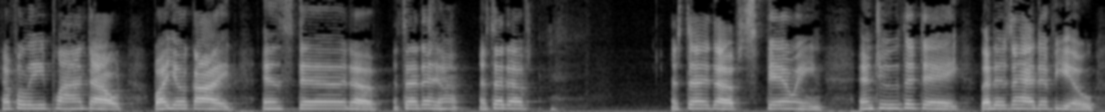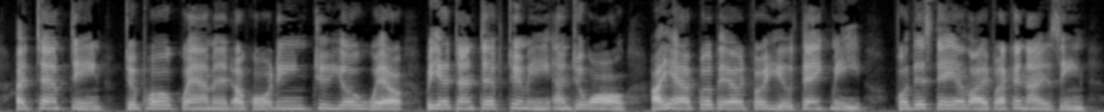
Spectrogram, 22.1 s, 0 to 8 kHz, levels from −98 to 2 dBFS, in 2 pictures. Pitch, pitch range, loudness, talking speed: 245 Hz, 225-255 Hz, -23 LUFS, 140 wpm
